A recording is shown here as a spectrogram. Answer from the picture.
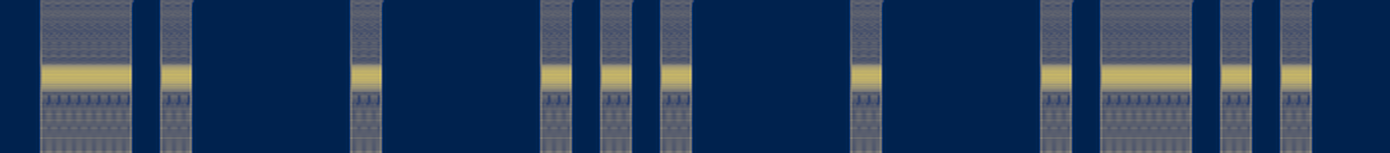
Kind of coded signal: Morse code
